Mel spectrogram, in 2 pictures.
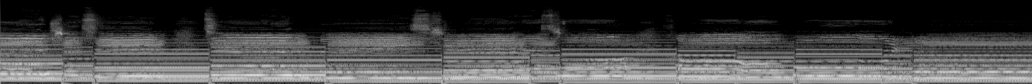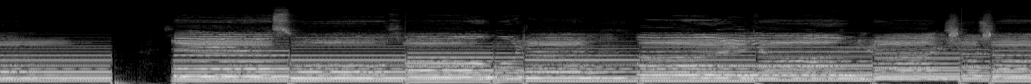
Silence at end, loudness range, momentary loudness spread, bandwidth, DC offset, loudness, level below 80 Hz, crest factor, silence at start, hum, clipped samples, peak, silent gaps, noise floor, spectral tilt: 0 s; 2 LU; 4 LU; 11 kHz; under 0.1%; -14 LUFS; -46 dBFS; 14 dB; 0 s; none; under 0.1%; 0 dBFS; none; -45 dBFS; -7 dB/octave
